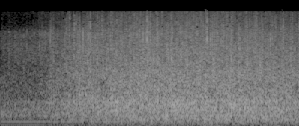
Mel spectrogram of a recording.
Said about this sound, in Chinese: 请我们大家以掌声欢迎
